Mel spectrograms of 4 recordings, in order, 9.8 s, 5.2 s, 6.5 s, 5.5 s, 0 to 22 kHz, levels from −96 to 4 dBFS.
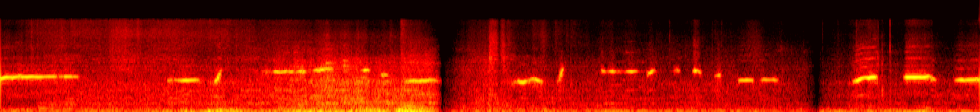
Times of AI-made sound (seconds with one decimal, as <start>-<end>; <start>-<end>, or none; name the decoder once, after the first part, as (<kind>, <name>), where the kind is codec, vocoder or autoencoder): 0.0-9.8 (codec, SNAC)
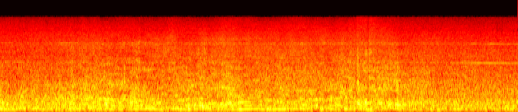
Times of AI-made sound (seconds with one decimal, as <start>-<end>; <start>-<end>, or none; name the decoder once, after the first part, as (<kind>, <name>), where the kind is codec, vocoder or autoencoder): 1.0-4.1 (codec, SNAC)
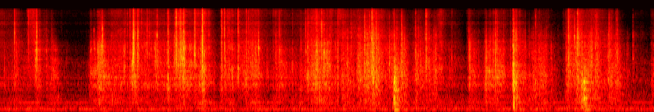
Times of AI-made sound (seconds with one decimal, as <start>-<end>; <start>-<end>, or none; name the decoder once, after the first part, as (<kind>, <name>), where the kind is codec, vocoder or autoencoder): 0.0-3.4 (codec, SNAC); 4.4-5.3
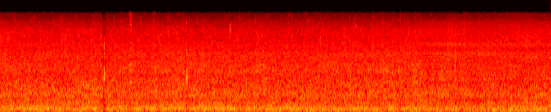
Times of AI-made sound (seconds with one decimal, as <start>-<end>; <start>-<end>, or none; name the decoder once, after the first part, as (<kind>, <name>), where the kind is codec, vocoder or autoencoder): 4.2-5.5 (codec, SNAC)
